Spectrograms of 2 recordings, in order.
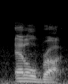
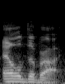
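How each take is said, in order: First: The name begins with the sounds 'Edel'. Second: The name begins with the sounds 'Elde'. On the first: The speaker calls it right. "I said it right that time" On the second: The speaker calls it wrong.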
